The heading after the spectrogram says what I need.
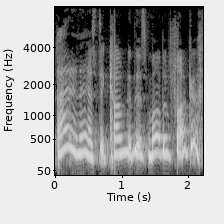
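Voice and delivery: repeated with relish, high; Richard Pryor quote. Retold or imitated. Quoting his favorite Pryor line, relishing it. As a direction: savor the line again. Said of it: "one of my favorite lines he ever had".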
